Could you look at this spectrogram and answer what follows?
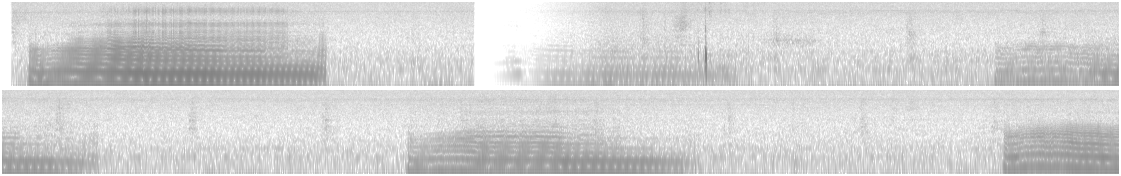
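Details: Large male cat who often snores and talks in his sleep, snoring especially heavily: repeated long, tonal, whistling snores about four seconds apart, rising and falling in pitch. Cat snoring.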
